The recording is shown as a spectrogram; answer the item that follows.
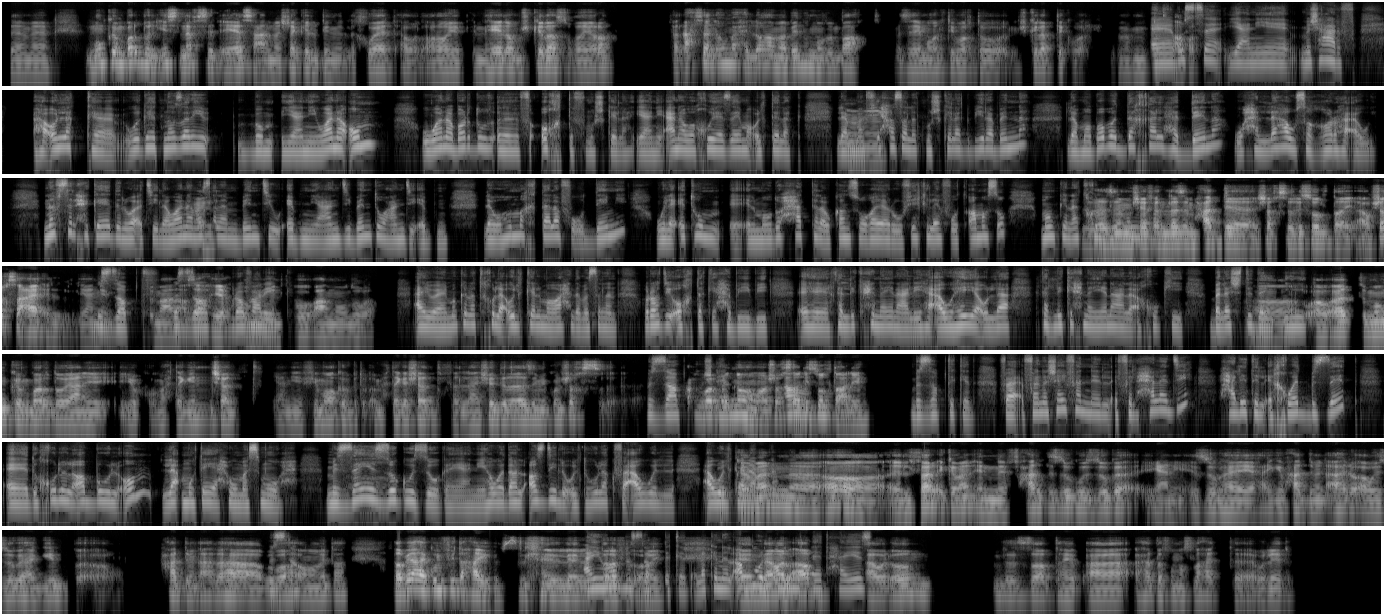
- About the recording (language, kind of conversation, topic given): Arabic, podcast, إنت شايف العيلة المفروض تتدخل في الصلح ولا تسيب الطرفين يحلوها بين بعض؟
- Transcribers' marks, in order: tapping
